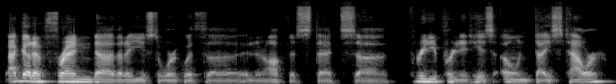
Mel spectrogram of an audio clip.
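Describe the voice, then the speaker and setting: A man's voice: lowish voice, normal speed, pushed and bright, dry recording. A man co-hosting a podcast, talking casually and plainly, listing things loosely with plenty of you-knows. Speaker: podcast co-host. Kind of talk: casual chat.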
